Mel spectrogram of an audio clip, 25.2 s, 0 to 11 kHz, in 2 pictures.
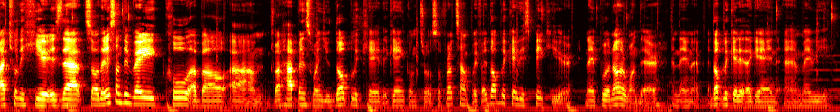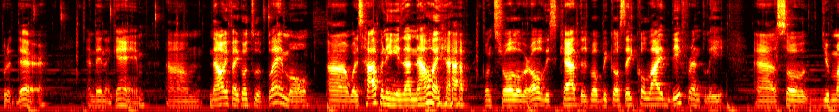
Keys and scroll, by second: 7.3 super+d, 9.9 super+d, 13.9 super+d, 17.6-25.1 typing.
